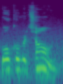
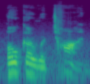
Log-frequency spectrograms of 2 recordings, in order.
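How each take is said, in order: First: The last vowel is a long o sound. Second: The last vowel is a short o sound. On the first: This is how local people say it. "people here call it Boca Raton" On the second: This follows the spelling. "the way it's spelled, it should be pronounced Boca Raton"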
